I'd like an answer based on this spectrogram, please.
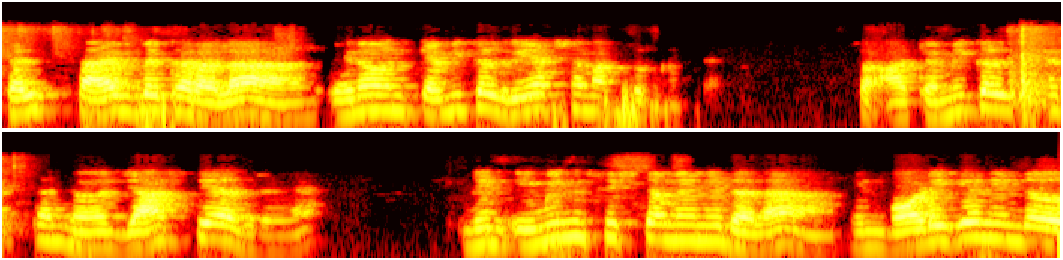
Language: Kannada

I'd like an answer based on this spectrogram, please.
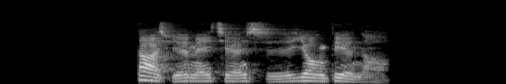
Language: Chinese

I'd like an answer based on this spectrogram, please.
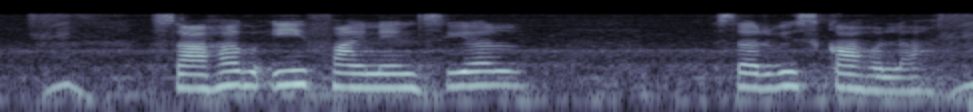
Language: Bhojpuri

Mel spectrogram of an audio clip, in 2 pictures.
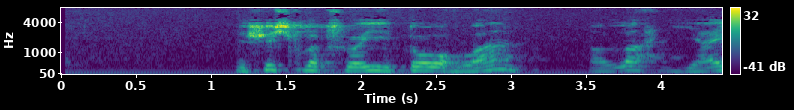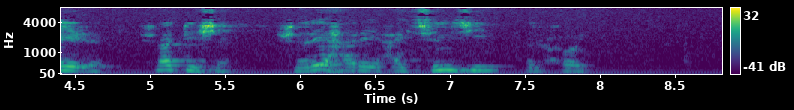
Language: Abkhazian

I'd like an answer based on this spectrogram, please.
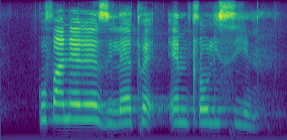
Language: South Ndebele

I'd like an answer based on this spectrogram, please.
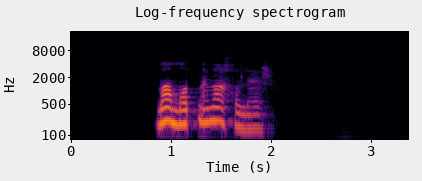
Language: Laz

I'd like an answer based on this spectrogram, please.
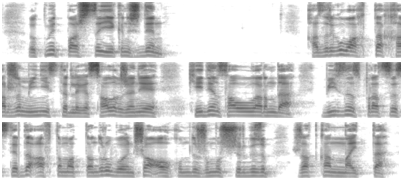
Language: Kazakh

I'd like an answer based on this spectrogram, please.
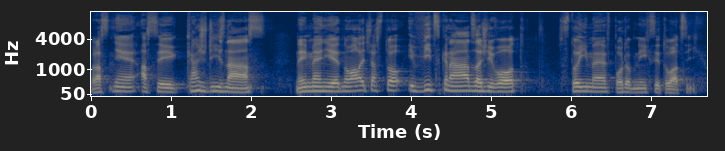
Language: Czech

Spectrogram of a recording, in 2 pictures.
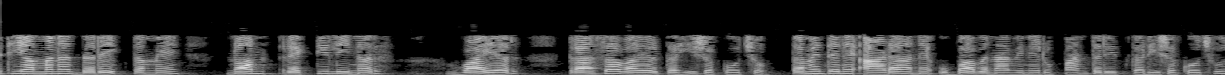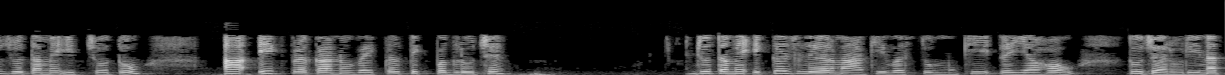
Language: Gujarati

